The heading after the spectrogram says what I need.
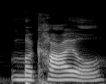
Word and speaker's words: Mikhail: It's Mikhail, I have learned, not Mikhail. I'm sorry, guys. I mispronounced his name in my first video. I said Mikhail, but it's actually Mikhail, like Mick and Kyle together, apparently.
